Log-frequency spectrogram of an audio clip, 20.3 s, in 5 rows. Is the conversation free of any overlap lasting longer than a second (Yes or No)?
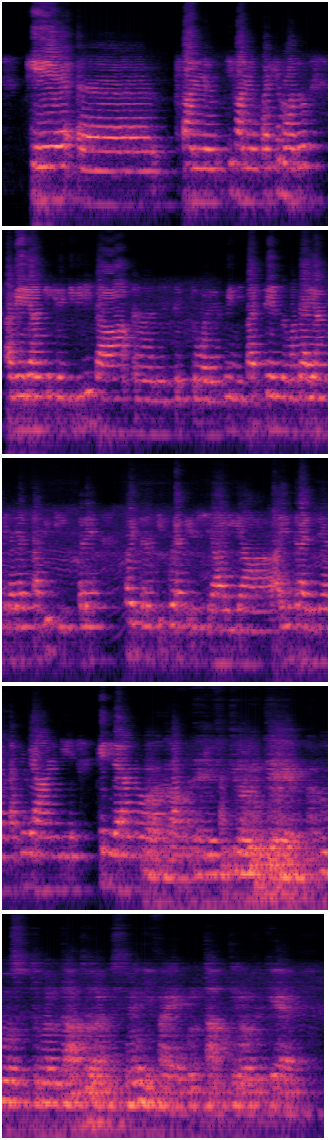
No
